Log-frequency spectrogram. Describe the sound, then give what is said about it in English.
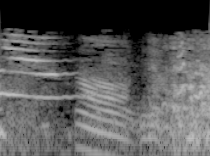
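A cat meows in a series of long, drawn-out, wavering cries, about three in quick succession, fairly loud. “This little kitty doesn't have a blue ribbon, but I'm sure he's Widow Tinkerbell.”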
